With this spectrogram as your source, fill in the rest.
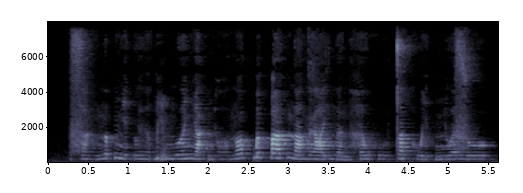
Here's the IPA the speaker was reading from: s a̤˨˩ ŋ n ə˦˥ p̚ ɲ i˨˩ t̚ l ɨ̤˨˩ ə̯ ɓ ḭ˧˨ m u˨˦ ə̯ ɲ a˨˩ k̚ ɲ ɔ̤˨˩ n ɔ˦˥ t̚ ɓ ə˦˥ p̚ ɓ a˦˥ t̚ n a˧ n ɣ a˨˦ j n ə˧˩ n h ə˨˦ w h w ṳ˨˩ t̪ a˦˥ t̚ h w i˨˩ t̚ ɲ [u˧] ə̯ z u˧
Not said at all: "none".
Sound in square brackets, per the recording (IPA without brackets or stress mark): u˨˦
